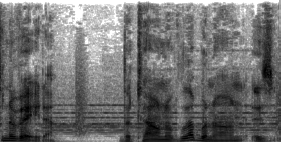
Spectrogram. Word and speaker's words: Nevada: french palace its Versailles how about the town of Nevada that's named I've said the other one that's right there in America right the Missourians pronounce it Nevada no it's Nevada the town of Lebanon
